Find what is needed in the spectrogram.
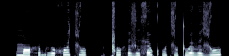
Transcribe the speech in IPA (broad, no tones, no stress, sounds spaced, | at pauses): m ɔ h ɯ bʱ ɯ χʷ e t͡ɕ u | ǁ u h e z i x ɛ kʷʼ e t͡ɕ i tʷ ɛ v e ʑ u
